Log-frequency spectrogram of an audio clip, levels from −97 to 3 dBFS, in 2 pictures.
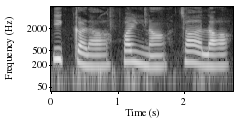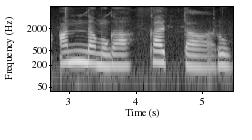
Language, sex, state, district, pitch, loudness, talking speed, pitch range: Telugu, female, Andhra Pradesh, Annamaya, 200 Hz, -20 LUFS, 55 wpm, 190-240 Hz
